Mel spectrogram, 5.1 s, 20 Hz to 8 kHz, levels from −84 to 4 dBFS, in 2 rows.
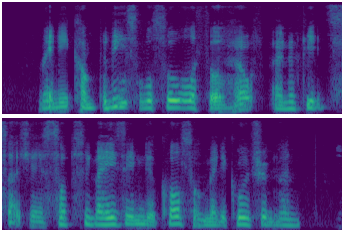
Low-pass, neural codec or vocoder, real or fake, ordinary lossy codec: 7.2 kHz; codec, 24 kHz, 0.9 kbps, WavTokenizer, medium music audio release; fake; none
